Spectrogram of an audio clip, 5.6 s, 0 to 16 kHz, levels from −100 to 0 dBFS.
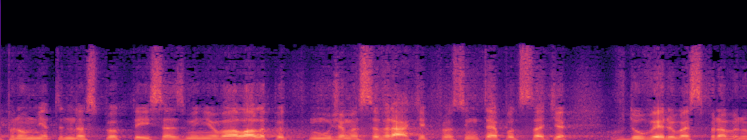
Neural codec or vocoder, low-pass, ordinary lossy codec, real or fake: codec, 24 kHz, 0.5 kbps, DualCodec; 10.8 kHz; MP3, 48 kbps; fake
